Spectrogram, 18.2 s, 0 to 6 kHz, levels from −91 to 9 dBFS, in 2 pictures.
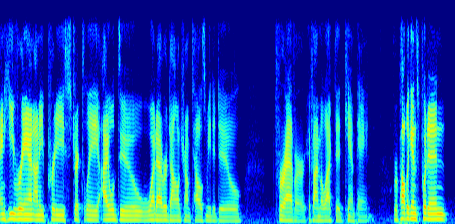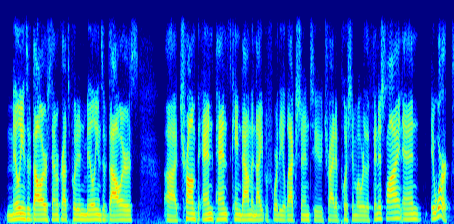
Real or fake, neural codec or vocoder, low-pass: real; none; 5.4 kHz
